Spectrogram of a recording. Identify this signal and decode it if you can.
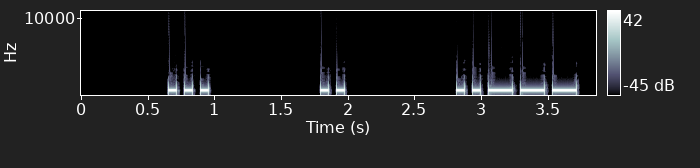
Morse code, heard as a keyed tone, about 19 wpm, spaced as for 8 wpm, 700 Hz. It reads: SI2
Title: 127 Lesson 21e - Number 6 - Three Characters 20wpm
